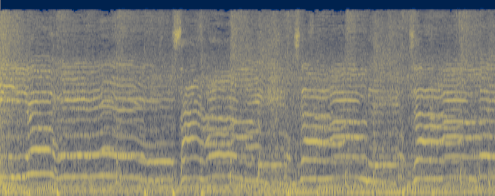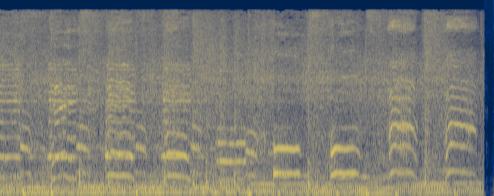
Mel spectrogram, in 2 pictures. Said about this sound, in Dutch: Eh, in deze commercial, wat we zien, rijdt een jonge man in een Renault Clio. Bij het stoplicht zingt hij dus hard mee, niet om aan te horen.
